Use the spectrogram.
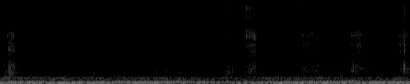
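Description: Fingernails are filed along the abrasive face of a grey emery board nail file, making short, bright rasping strokes at irregular intervals. The strokes sit over a steady low hum that dominates the quiet clip.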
